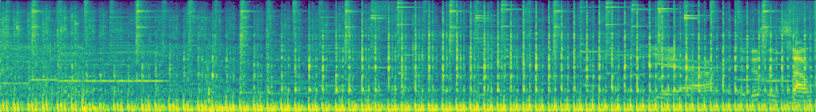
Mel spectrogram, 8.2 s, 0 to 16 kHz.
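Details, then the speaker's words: Toyota AE86 with stock 20V engine, injectors, spark plugs and distributor already tried without fixing it: uneven, lumpy stumbling beat under music; number two cylinder going bad, expected to worsen, engine to be pulled for rebuild. "it turns out that it is the number two cylinder is going bad and we probably have to take out the engine to rebuild"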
